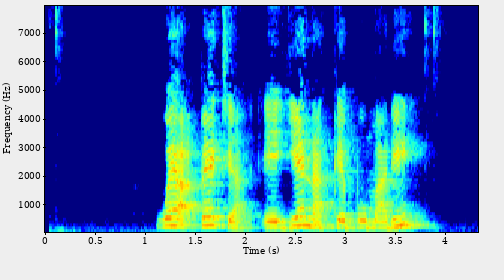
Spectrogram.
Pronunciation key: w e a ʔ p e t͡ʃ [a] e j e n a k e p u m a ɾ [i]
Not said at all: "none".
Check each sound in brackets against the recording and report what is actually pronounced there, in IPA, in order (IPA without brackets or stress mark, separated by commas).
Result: a, i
